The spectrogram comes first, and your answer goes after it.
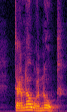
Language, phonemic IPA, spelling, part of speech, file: Dutch, /tərˌnaʊərˈnot/, ternauwernood, adverb, Nl-ternauwernood.ogg
- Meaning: barely, narrowly, just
